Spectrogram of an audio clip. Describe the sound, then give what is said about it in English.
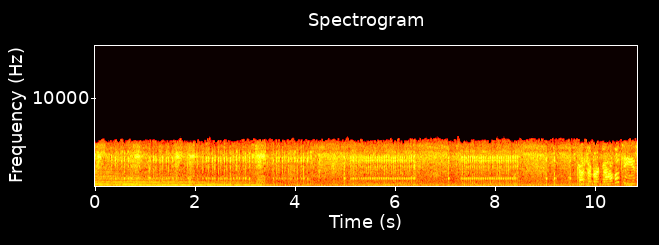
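A rotary telephone dial clicks and whirs in short bursts, fairly loud, as someone with a shaking hand dials an office number, fumbles the dial and starts again, with steady tones humming between the turns over a crackly, hissy background. “I bolted the door, picked up the phone, and started to dial the number of Harvey's office”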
